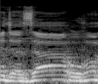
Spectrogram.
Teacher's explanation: মিম সাকিন ইজহারে খাস গুন্না ছাড়া পড়তে হবে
